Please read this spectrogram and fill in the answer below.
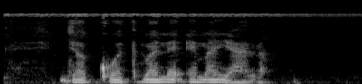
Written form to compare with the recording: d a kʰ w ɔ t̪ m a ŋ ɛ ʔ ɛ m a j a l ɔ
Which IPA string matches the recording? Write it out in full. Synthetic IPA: d͡ʒ a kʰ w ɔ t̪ m a n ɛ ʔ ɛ m a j a l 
